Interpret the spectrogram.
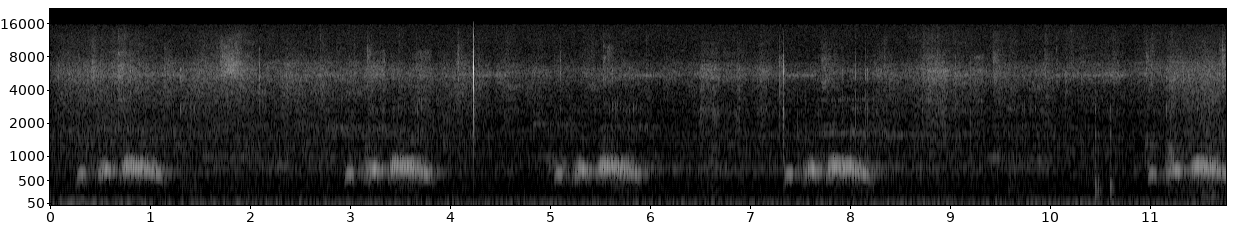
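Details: Caged male spotted dove, large-bodied and kept six years, from a bird garden in Ba Vì, Vietnam, singing in the 'giọng thổ' voice style: low, hollow cooing phrases repeated roughly every two and a half seconds, five in all, with faint clicks behind.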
